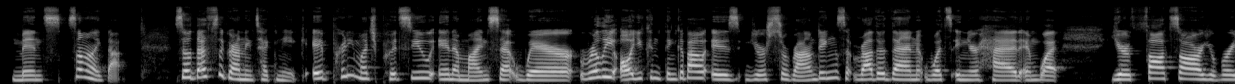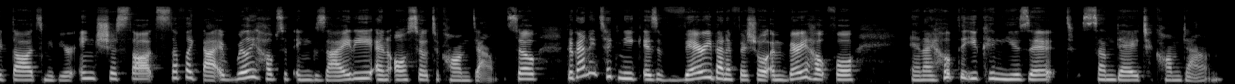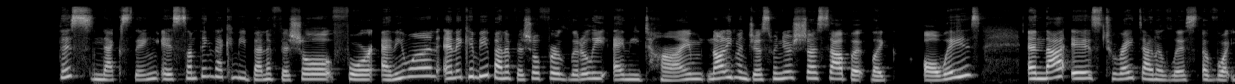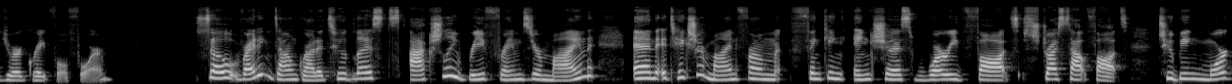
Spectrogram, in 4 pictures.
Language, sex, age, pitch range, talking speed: English, female, 10-29, 215-275 Hz, 180 wpm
